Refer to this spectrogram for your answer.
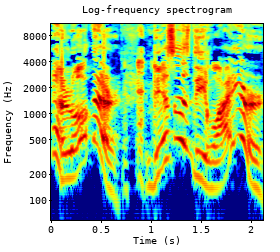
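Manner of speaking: loud, high, terrible fake Indian accent.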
